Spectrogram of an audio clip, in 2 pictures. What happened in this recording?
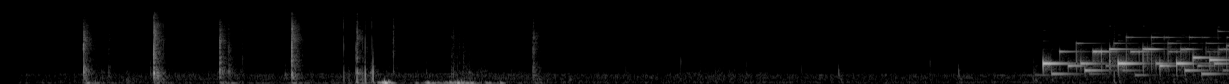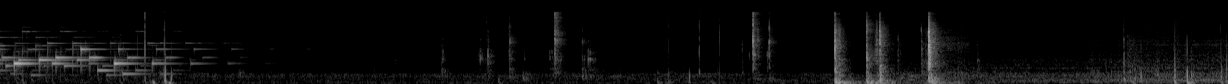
I walked around, then my phone rang, i turned on both my lights, then i opened my door.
